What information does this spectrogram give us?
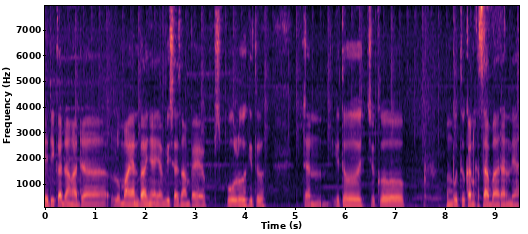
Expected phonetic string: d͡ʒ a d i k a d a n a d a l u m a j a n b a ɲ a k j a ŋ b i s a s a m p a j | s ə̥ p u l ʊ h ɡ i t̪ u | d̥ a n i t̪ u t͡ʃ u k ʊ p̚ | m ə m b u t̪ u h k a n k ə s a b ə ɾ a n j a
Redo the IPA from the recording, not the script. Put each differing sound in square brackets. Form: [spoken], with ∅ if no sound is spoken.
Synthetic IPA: d͡ʒ a d i k a d a [ŋ] a d a l u m a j a n b a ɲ a k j a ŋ b i s a s a m p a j | s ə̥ p u l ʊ h ɡ i t̪ u | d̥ a n i t̪ u t͡ʃ u k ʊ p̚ | m ə m b u t̪ u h k a n k ə s a b [a] ɾ a n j a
